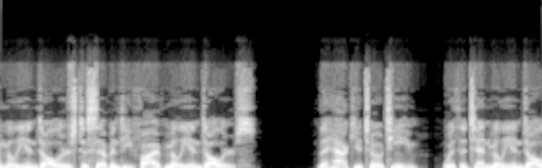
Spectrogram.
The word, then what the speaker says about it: Hakuto: "We think that we can beat them on the moon," said Takashi Hakimata, the leader of Hakuto, pronounced Hakuto.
